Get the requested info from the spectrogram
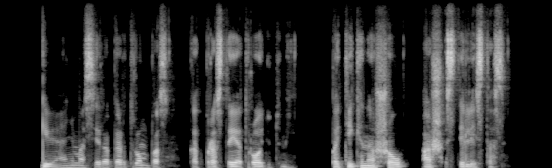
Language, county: Lithuanian, Utena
